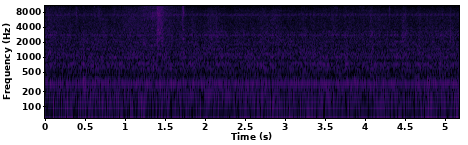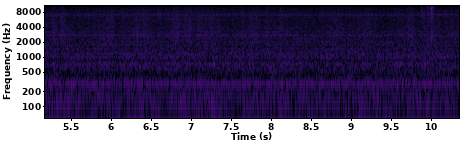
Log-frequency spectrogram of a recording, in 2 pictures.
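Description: Steady background hum and hiss with a constant low tone, even throughout; the glue work on the card makes no distinct sound.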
